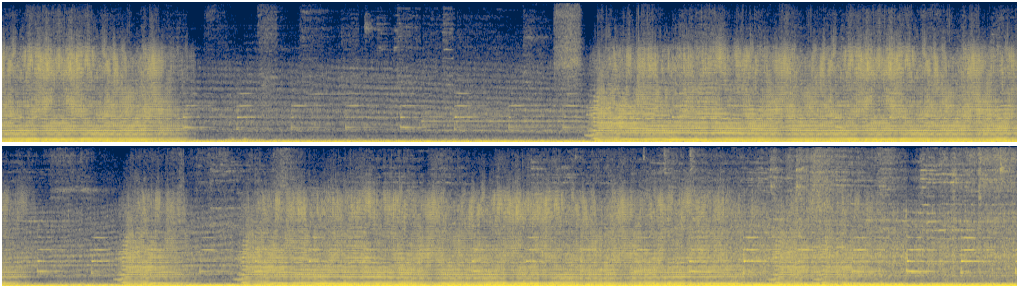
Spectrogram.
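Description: A train horn sounds in long blasts.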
